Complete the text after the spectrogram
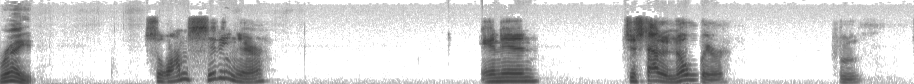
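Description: A middle-aged man speaks calmly and thoughtfully into a close microphone, pausing between phrases.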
